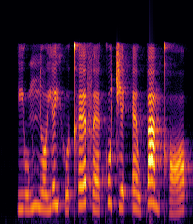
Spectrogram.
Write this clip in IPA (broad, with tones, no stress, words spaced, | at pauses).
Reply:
juː˩˧ŋɲɤː˩ je˥˨jhu˩ə̯kʰɛː˧˥fɛː˩ ko˥˨t͡ɕeː˧t̚ʔɛː˧˩wpaː˥˨m kʰɔː˩˧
